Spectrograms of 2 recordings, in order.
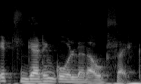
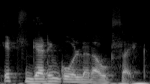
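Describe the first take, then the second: First: The words it is are shortened to its. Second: The same.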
